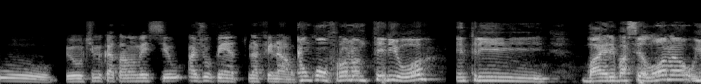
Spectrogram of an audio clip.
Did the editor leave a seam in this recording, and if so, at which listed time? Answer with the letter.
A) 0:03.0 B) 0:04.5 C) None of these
B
